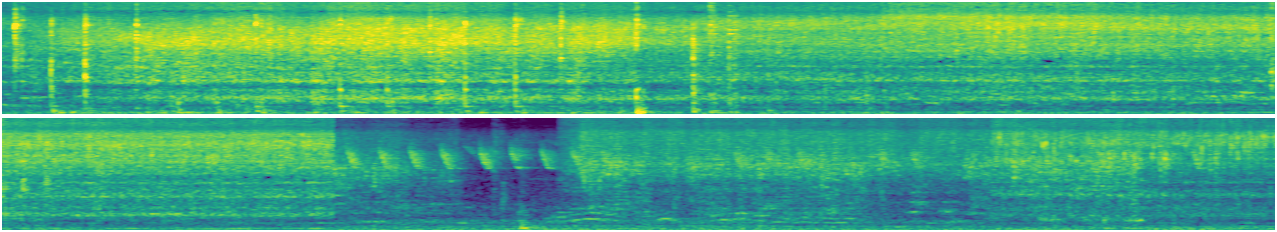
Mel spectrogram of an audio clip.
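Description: Onions, tomatoes, potatoes and garlic sizzling in hot oil in a metal pot on a gas stove, with scattered clicks of stirring in the first several seconds. The sizzle is loudest for about sixteen seconds, dips briefly, then carries on more quietly.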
